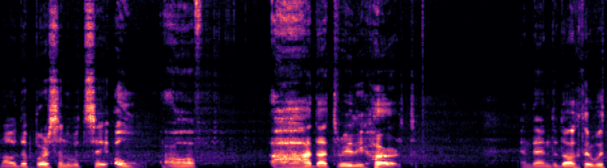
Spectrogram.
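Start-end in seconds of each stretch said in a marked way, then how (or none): 1.1-4.2 slow cry out in pain. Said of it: "start yelling a little bit more".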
